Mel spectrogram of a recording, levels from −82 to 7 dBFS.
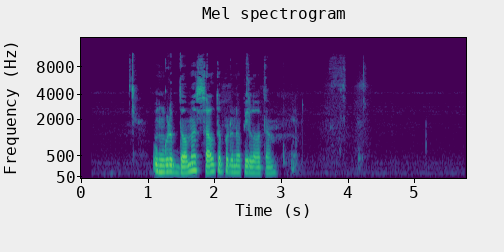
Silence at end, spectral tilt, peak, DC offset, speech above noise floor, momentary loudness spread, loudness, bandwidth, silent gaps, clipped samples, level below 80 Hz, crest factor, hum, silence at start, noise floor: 2.55 s; -6.5 dB/octave; -4 dBFS; under 0.1%; 46 dB; 17 LU; -22 LUFS; 11.5 kHz; none; under 0.1%; -66 dBFS; 22 dB; none; 0.75 s; -66 dBFS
